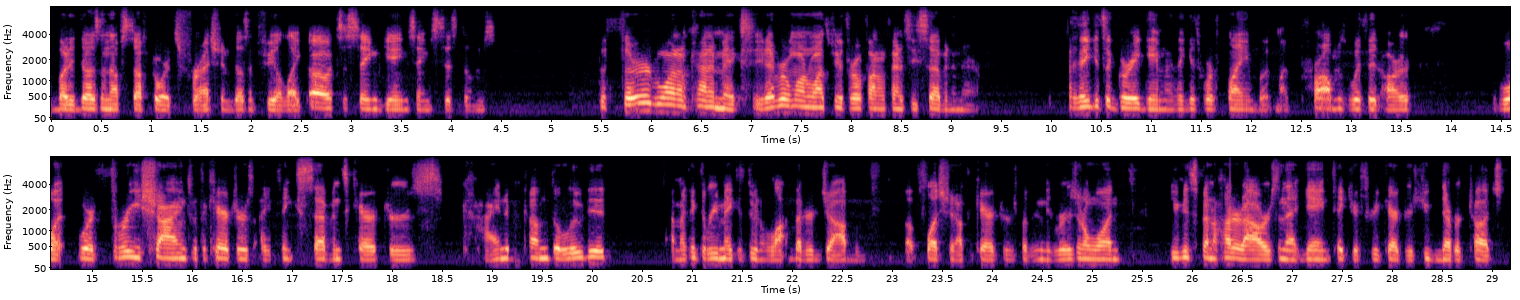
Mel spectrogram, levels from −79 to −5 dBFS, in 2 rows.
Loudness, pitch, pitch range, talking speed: -20 LUFS, 105 Hz, 100-120 Hz, 220 wpm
